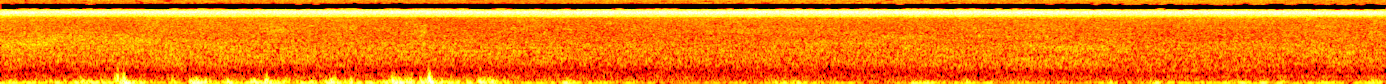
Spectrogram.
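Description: A steady, shrill chorus of autumn insects trills without pause throughout, outdoors, over a low rumble of passing car traffic and light wind; no one speaks.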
